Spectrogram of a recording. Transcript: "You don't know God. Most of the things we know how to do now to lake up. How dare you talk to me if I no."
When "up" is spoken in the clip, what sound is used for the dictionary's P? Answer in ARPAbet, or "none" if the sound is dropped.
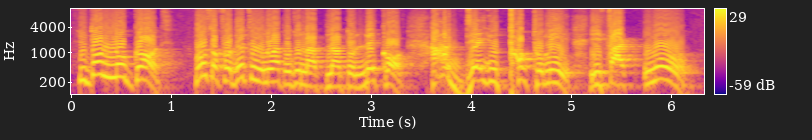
F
